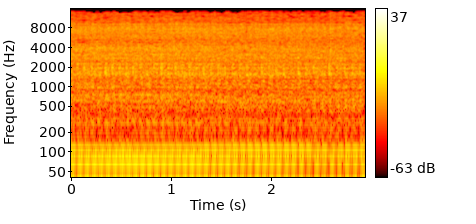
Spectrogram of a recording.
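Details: Honda CB190R single idling in neutral just after an oil change to 20W-50 full synthetic plus Lucas oil stabilizer: steady, even low putter with no knocks or rattles; a healthy idle.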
